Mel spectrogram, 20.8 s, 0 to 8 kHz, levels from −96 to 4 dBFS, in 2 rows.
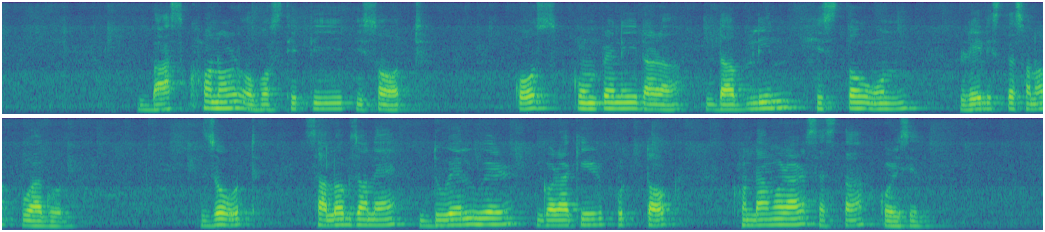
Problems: none marked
